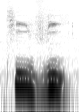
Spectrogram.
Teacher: even a simple word like TV, the stress is on the second syllable. TV. Don't say TV.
